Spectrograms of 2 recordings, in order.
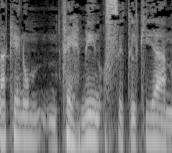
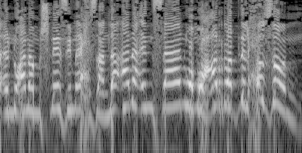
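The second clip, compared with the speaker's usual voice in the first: high, raised sermon voice; full-force preaching; 13 semitones higher, 6 dB louder than usual. Acted. Preacher tells the congregation of Mary at the tomb, full-force preaching.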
